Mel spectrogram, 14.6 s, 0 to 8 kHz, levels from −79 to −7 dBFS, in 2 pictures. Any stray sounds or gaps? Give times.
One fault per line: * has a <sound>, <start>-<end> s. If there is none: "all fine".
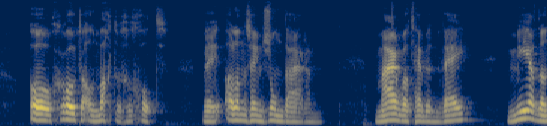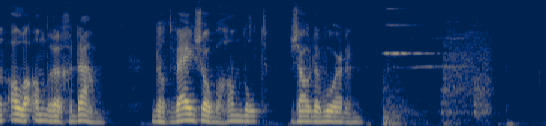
* has a squeak, 12.4-13.9 s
